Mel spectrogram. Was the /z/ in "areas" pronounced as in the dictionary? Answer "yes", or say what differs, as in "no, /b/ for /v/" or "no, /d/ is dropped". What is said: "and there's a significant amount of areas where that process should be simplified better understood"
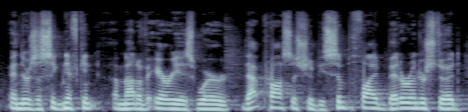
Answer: yes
